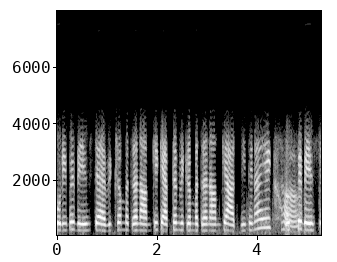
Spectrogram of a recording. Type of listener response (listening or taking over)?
listening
